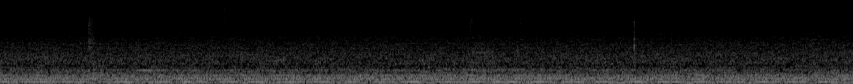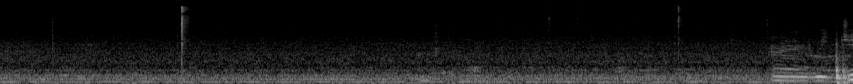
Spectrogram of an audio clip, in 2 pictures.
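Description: Spatula scraping egg-yolk batter out of a ceramic bowl, faint under a steady low hum of room noise, with one sharp tap about ten seconds in.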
